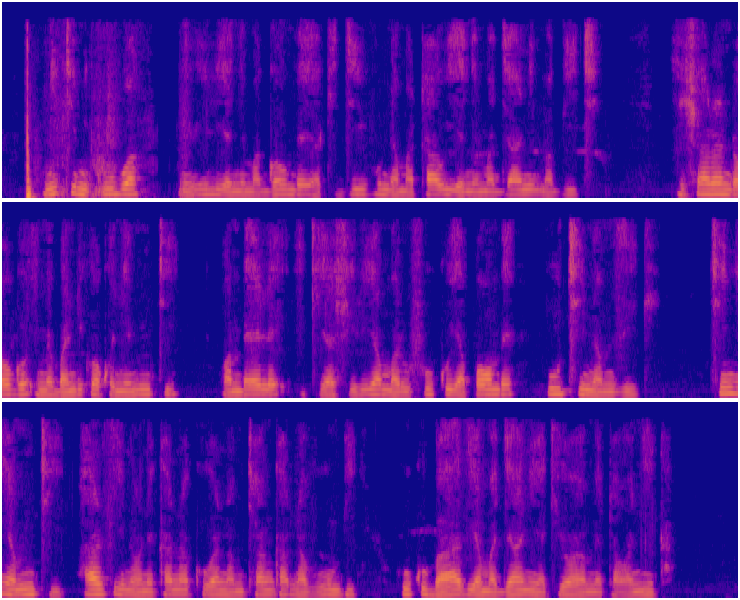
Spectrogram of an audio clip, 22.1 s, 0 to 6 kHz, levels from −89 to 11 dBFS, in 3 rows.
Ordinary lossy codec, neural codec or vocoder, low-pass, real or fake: MP3, 32 kbps; none; 5.4 kHz; real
